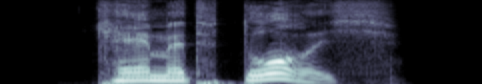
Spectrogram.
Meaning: second-person plural subjunctive II of durchkommen
- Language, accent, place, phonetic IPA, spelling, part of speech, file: German, Germany, Berlin, [ˌkɛːmət ˈdʊʁç], kämet durch, verb, De-kämet durch.ogg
